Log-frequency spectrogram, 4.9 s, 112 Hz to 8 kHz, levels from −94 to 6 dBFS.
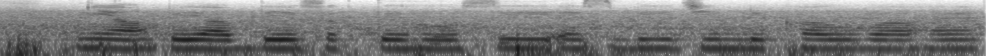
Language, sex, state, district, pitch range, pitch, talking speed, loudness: Hindi, female, Haryana, Jhajjar, 195-200 Hz, 200 Hz, 120 wpm, -17 LUFS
